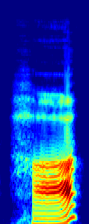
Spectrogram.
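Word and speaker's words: הארץ: Ha-a-retz. Ha-a-retz. This is three vowels. Kametz, kametz, segol.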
